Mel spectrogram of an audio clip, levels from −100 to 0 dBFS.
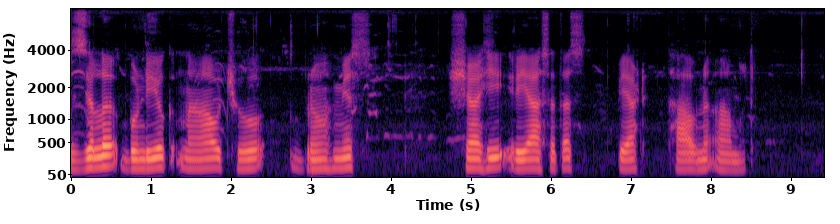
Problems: constant background noise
